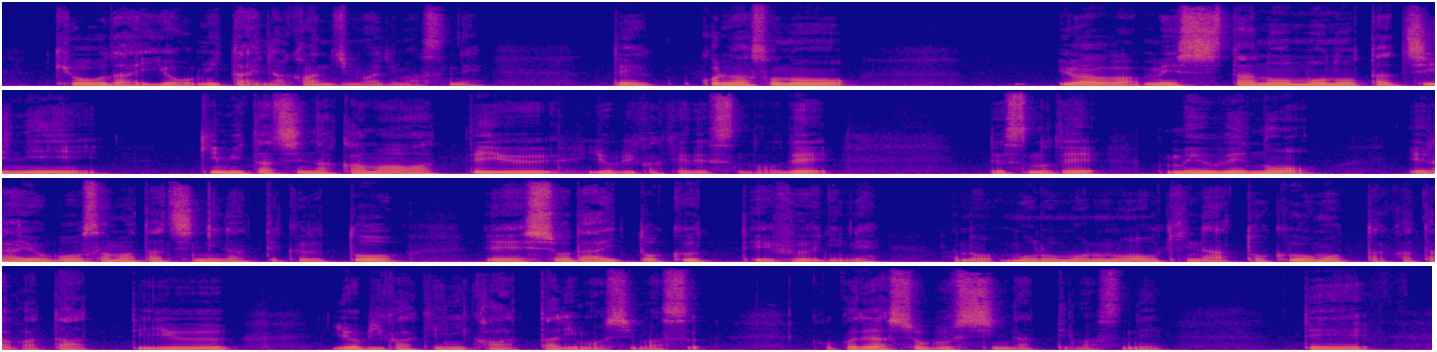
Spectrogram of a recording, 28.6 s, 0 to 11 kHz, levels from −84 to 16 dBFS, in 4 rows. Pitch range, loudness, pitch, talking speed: 70-95 Hz, -27 LUFS, 80 Hz, 280 characters per minute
